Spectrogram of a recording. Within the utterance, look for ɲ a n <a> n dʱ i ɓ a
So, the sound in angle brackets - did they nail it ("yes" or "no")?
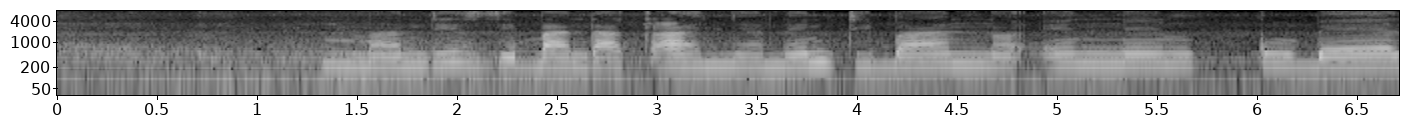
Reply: no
